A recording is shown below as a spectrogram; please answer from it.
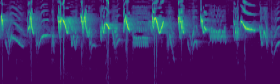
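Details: Grey singer, a bird kept for roughly four months, pouring out a rapid warbling song: clear whistled slurs rising and falling, mixed with buzzy trills, bursts coming about every third of a second.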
